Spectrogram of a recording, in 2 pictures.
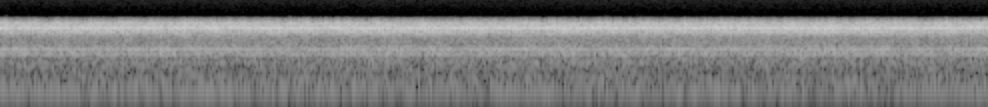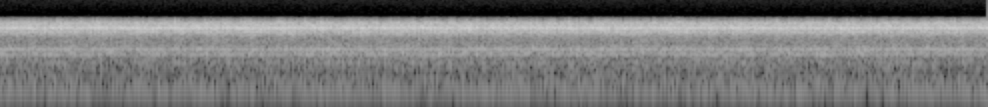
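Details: Computer making an occasional random buzz (once or twice a day), speed unaffected: a steady high-pitched buzz at constant pitch; the owner thinks it's the fan but is unsure.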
